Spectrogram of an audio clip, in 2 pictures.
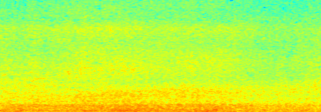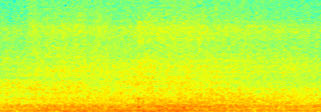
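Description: Sea waves wash onto the shore at Odesa in a continuous roar of surf, loud and near, swelling and easing slightly with some wind buffeting the microphone and no talk.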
